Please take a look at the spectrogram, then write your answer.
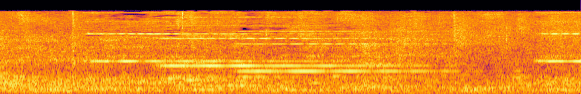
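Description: A parliament voting bell, called for before a vote on a tax bill, rings steadily as a thin, sustained electronic tone, moderately loud, over a constant murmur of room noise, with no speech.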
